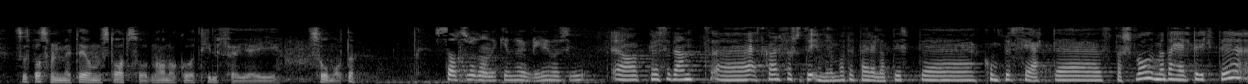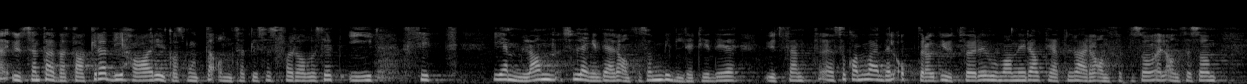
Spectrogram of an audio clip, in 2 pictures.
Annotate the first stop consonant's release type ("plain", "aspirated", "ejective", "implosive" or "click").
plain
